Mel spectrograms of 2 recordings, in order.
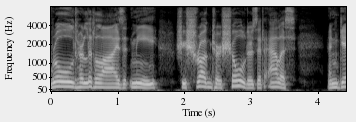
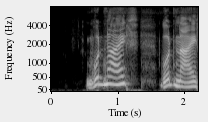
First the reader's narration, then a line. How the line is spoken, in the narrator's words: she cried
